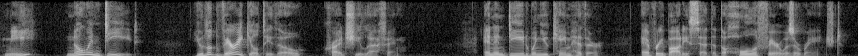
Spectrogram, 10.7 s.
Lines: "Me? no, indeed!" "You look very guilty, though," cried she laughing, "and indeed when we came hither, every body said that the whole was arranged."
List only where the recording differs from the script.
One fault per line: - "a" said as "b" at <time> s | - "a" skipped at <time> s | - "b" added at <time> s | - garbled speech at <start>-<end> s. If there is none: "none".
- "we" said as "you" at 6.8 s
- "affair" added at 9.4 s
